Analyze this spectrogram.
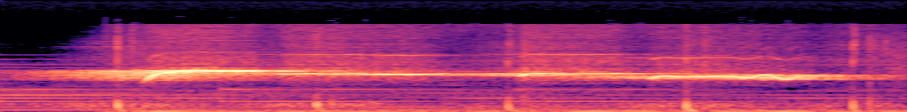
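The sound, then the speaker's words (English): A single eerie whistle holds one long, slightly wavering note for several seconds, steady, over a low hum with faint, evenly spaced ticks beneath it. “Turning the key, I froze as the whistling began a third time, now directly behind me.”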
